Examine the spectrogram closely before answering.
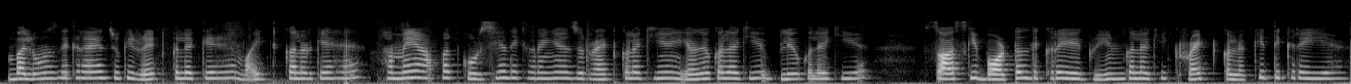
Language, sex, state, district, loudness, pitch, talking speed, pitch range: Hindi, female, Uttarakhand, Tehri Garhwal, -22 LUFS, 275 Hz, 215 wpm, 255-285 Hz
